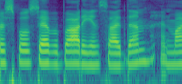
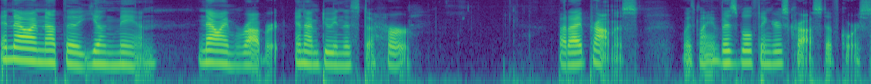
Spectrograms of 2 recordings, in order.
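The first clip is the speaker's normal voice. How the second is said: usual speaking voice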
